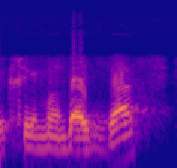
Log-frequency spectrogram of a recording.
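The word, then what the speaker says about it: crémant d'Alsace: Então vamos lá ao nosso vinho de hoje, nosso vinho espumante, que é o, é, a gente escreve em português cremante d'Alsace, né? Então em, em francês se pronuncia cremant d'Alsace, né?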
